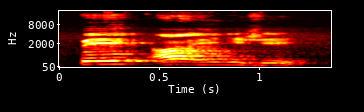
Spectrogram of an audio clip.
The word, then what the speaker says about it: Pang: Próxima palavra, P-A-N-G. O P tem que ser soprado, então é P, P. E o A-N-G vai ter o som de AG, AG. A gente não fecha a boca, é AG. Então é Pang, Pang, Pang, Pang, Pang.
